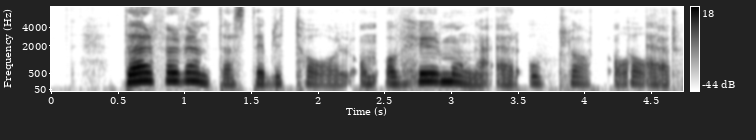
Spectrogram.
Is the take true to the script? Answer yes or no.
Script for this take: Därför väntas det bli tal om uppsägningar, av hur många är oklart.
no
